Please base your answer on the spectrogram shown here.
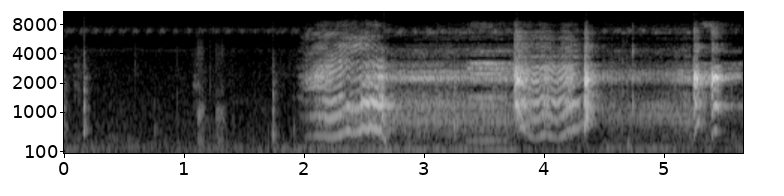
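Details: Talking parrot kept as a pet, eating an apple: after near silence, loud harmonic squawks and wavering, voice-like rising and falling calls, ending with sharp high clicks.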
